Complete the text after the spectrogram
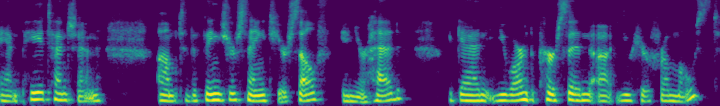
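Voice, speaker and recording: In a very clean recording with a silent background, a woman speaks at a fairly low pitch with fairly even intonation. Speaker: mental health educator. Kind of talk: lecture. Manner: fast; halting.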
